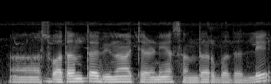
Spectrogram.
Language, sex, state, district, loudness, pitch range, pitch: Kannada, male, Karnataka, Shimoga, -18 LUFS, 110-125 Hz, 110 Hz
